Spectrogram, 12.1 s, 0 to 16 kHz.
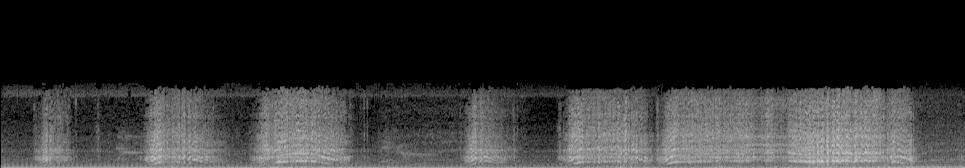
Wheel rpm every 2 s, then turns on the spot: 10, 50, 40, 40, 140, 150.
4-6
